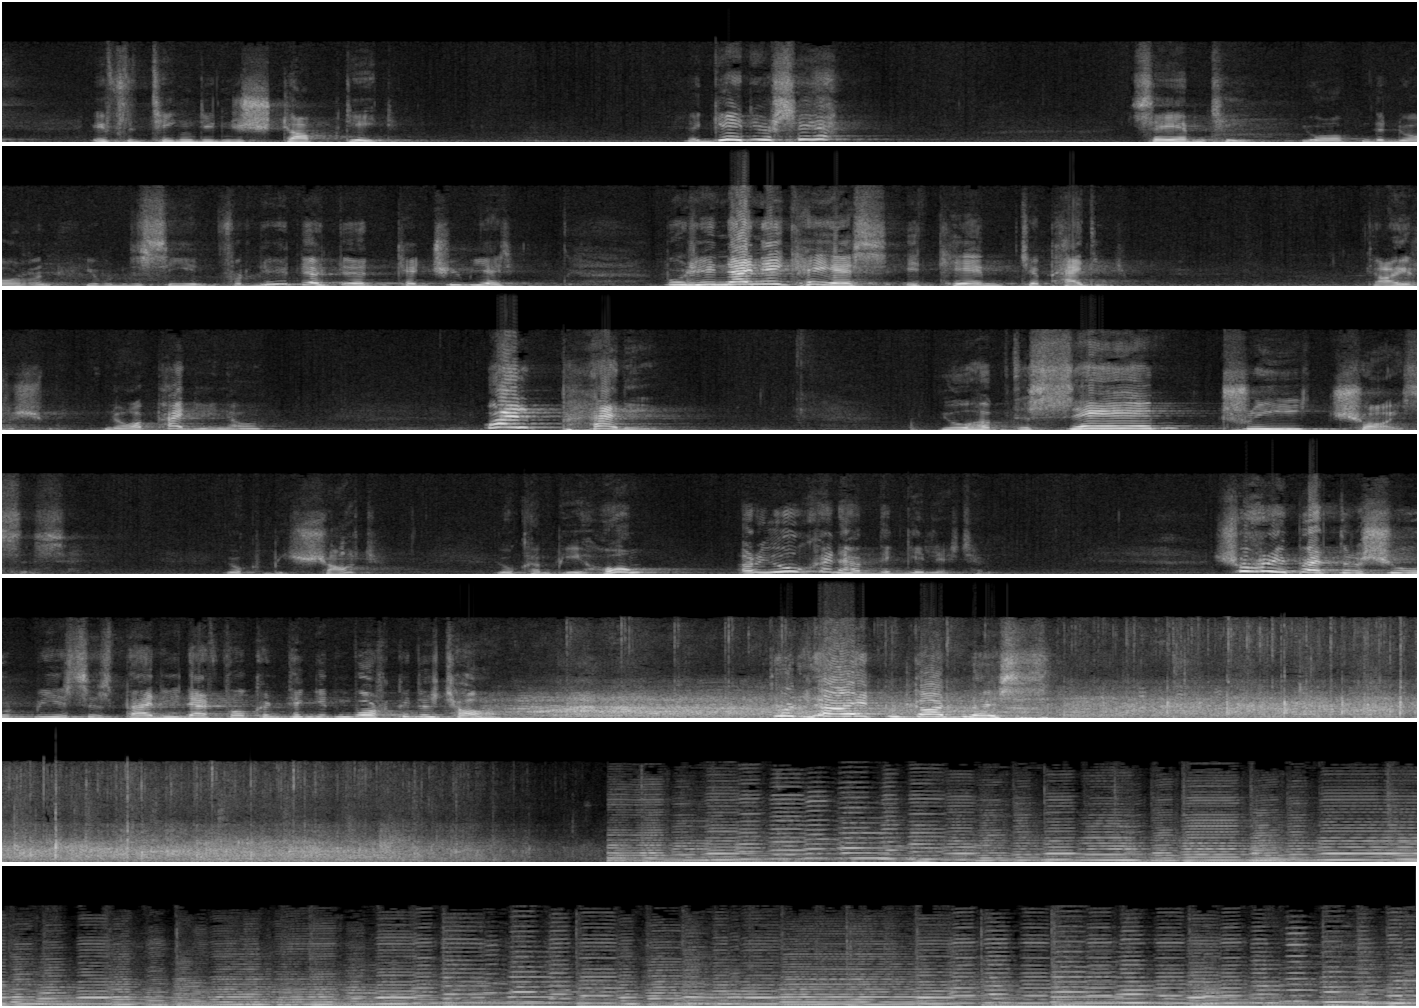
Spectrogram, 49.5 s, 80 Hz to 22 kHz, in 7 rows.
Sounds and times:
Accordion: 38.4s - 49.5s.

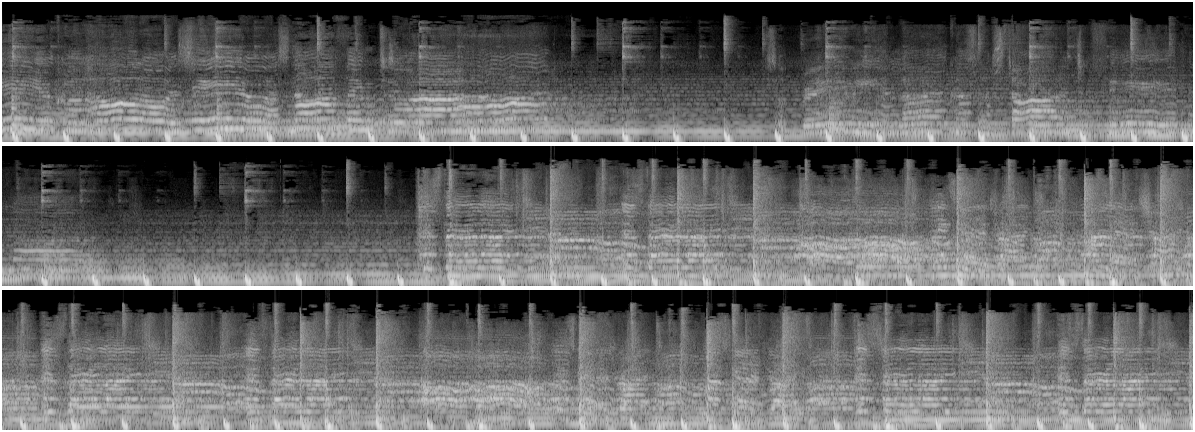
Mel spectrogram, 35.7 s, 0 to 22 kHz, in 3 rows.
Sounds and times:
Singing: 0.0s - 5.8s, 7.6s - 13.1s, 16.0s - 35.7s
Soul music: 0.0s - 35.7s.

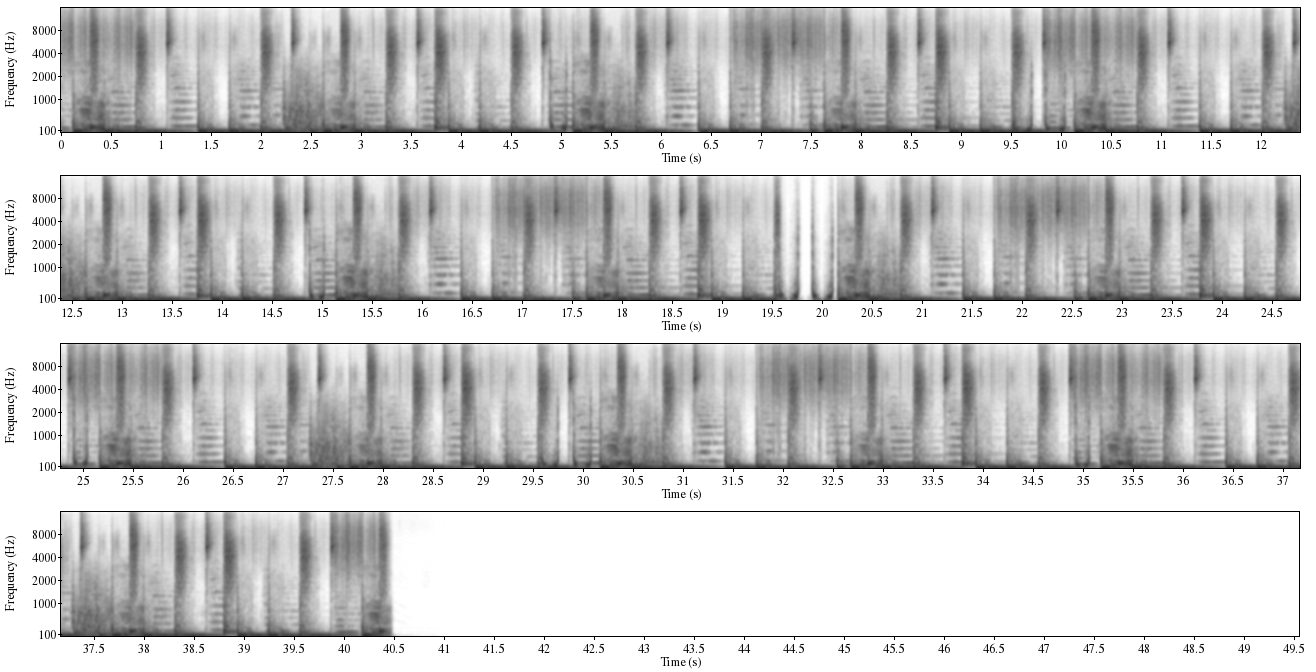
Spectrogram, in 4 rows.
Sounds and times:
Music: 0.0s - 40.6s.

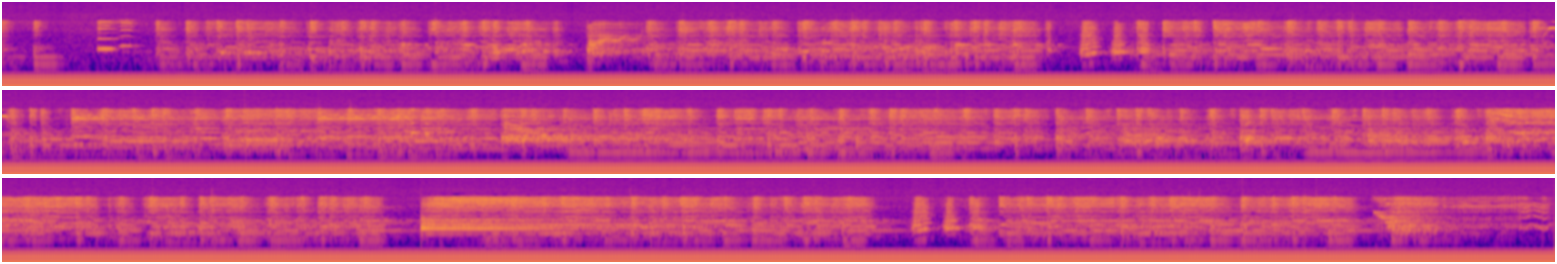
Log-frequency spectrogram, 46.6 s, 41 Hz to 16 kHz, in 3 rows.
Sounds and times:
Music: 0.0s - 46.5s.

